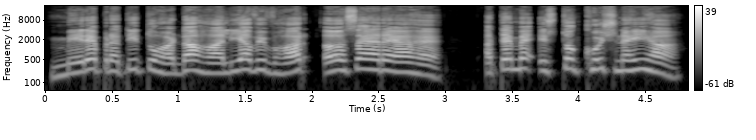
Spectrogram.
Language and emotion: Punjabi, angry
